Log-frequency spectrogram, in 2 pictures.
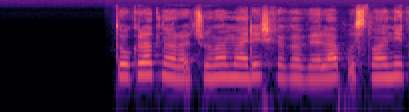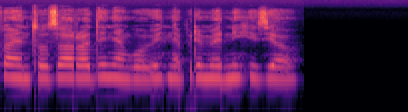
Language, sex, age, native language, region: Slovenian, female, 18-29, Slovenian, Drava region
